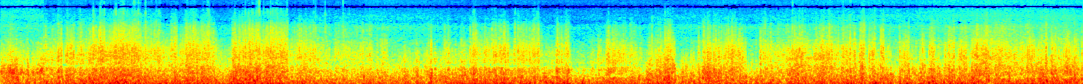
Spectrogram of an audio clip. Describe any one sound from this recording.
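A kite flaps loudly in gusty wind.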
